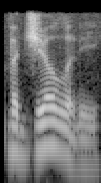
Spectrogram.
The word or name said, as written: vagility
